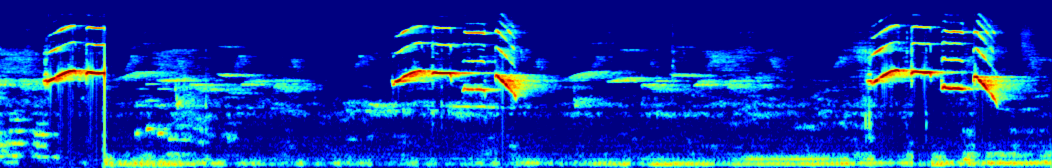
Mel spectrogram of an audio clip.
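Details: Oriental magpie-robin masteran song, used to train caged birds to sing eagerly: three bursts of loud, clear whistled notes with rising slurs and sharp downward sweeps, separated by pauses holding faint, softer warbling.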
